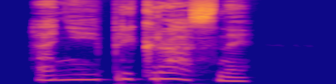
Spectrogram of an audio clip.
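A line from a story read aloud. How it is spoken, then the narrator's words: Barely audible whisper. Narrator (Russian): едва слышимым шепотом произнесла я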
